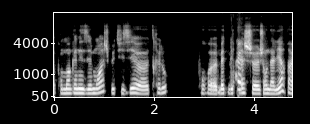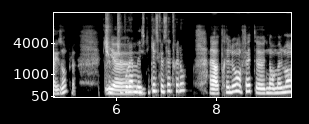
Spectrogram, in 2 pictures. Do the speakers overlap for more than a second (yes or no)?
no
